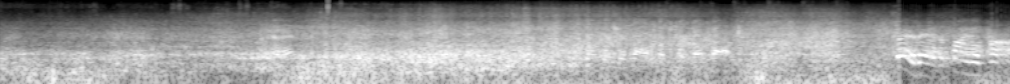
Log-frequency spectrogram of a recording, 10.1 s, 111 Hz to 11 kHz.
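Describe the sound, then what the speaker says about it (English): A Bell Boeing CV-22B Osprey tiltrotor of the US Air Force's 7th Special Operations Squadron makes a final pass at the RIAT air show at Fairford, a broad, loud rotor-engine roar swelling and holding, with a commentator talking over it. "the final pass by the Cv22B Osprey from the 7th Special Operations Squadron of the US Air Force"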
